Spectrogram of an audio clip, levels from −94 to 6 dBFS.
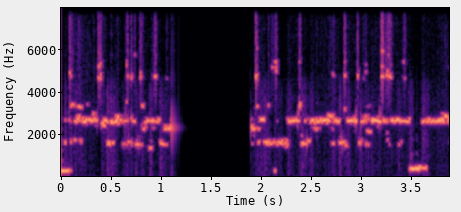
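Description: At 1.10 s packets likely stalled and the jitter buffer ran dry, causing a call audio freeze: a brief fading tail, then silence until 1.92 s, with nothing lost.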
